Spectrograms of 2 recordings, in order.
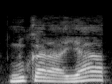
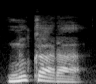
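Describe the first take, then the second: First: It is said slowly with final ya. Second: It is said at normal speed without final ya. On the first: "ゆっくり発音するときにはぬからやと発音できる" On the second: "普通の速さで発音するときにはこのY の音が落ちます"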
